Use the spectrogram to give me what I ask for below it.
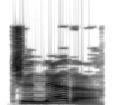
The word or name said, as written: jonetta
